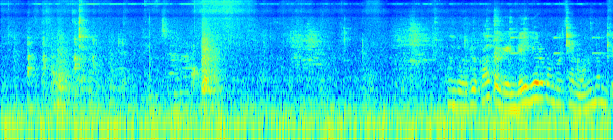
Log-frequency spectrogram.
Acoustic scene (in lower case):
restaurant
